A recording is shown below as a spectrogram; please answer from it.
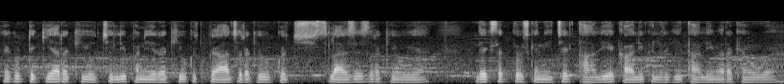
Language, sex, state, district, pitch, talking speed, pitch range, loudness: Hindi, male, Madhya Pradesh, Katni, 120 Hz, 260 wpm, 115-125 Hz, -17 LUFS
